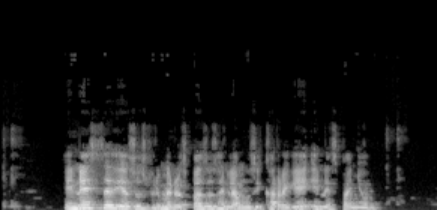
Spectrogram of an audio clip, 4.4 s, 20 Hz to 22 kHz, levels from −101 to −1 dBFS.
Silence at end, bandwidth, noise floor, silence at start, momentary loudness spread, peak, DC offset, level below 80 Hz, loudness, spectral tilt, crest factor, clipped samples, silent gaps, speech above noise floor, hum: 0.6 s; 8 kHz; -57 dBFS; 0.65 s; 11 LU; -2 dBFS; under 0.1%; -68 dBFS; -19 LUFS; -5 dB/octave; 18 dB; under 0.1%; none; 38 dB; none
